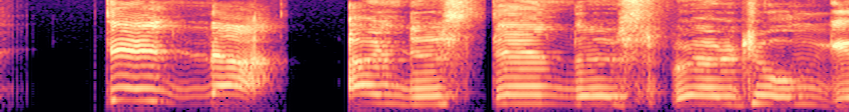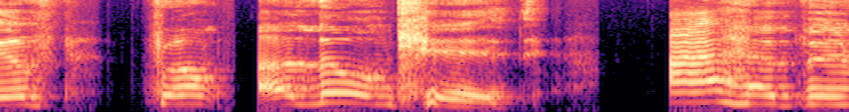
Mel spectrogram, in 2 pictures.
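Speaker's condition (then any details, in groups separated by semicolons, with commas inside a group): Cerebral palsy; several unnoticed strokes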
